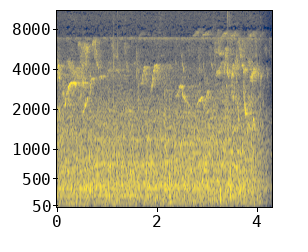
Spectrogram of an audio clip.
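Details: Various small wild birds singing by a pond near an athletic park in Japan on 6 June 2020. Several bright, whistled phrases rise and fall, some overlapping, over a faint continuous hiss.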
